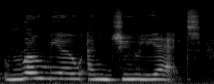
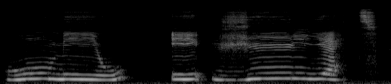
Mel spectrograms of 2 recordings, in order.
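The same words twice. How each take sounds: First: Slow English Romeo and Juliet; English pronunciation. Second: Very slow Romeo et Juliette with back r; French pronunciation. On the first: Teacher shows how not to say it, anglicized. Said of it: "we don't say it that way". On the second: Teacher models the French title slowly, French pronunciation. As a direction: Romeo et Juliette as "ro-may-o ay zhü-lyet". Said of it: "In French, we say". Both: Shown as a demonstration.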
